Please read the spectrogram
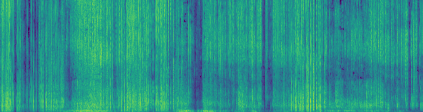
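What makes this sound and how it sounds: Long pointed nails scratch a round purple foam microphone cover from the sides. The result is a dense, continuous crunching and crackling rumble, heavy in the low end with little bright content, rising and falling in waves with brief dips around four and five seconds.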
